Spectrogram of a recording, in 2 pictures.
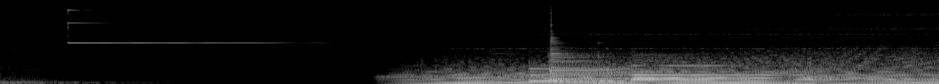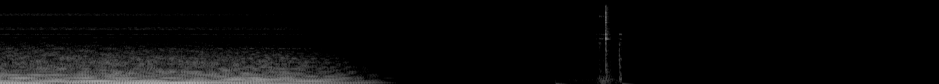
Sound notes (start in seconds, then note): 1.0 logo twinkling; 4.1 ominous music; 15.3 light clicking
